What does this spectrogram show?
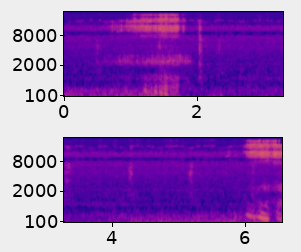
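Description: A Maine Coon cat snores softly, a low rumbling breath with a squeaky, falling whistle on the exhale.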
